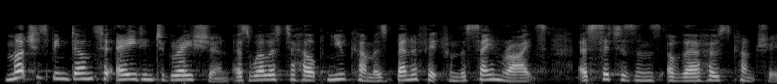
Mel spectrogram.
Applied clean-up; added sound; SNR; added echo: neural separator model SepFormer DNS4.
